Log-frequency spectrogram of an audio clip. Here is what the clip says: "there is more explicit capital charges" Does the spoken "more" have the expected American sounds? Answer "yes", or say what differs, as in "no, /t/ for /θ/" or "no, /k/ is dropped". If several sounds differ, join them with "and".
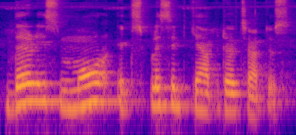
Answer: yes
